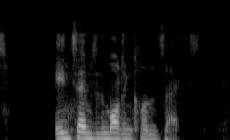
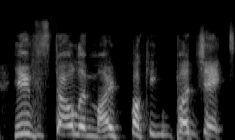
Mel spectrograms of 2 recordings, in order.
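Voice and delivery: put-on enraged scream, pitched very high; 9 semitones higher, 4 dB louder than usual. Retelling someone storming into Number 10, retelling a scream. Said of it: "Gordon storms into number 10 and screams".

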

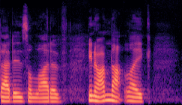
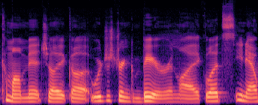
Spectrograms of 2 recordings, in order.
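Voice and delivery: put-on male voice, much lower; 2 semitones lower than usual. Speaker acting out how a listener's guy friend would reply, imitating a guy friend. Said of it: "Say it again".

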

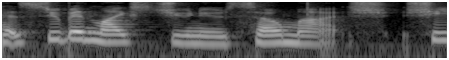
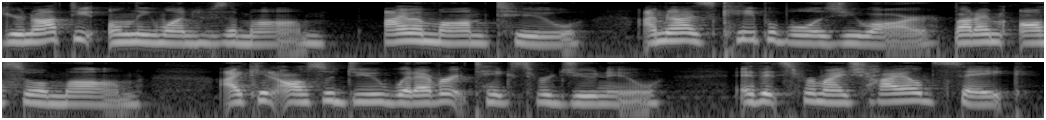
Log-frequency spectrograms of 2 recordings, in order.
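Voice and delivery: ordinary talk, nothing marked

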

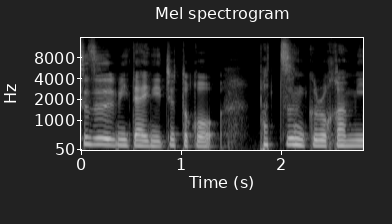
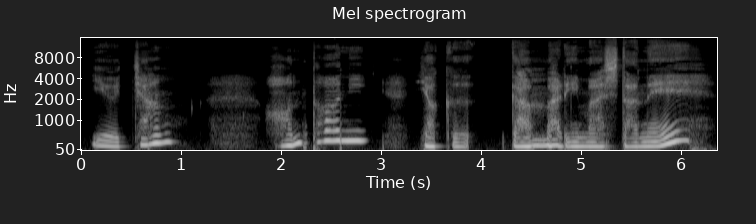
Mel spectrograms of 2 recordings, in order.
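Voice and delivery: put-on very slow, gentle grandma voice. Doing an impression for the listeners: slow, talking-to-you granny voice. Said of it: "ゆっくりね、語りかける感じのおばあちゃん".

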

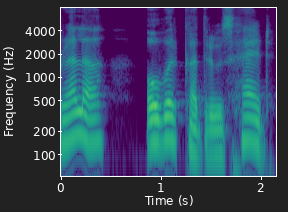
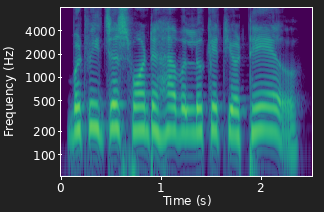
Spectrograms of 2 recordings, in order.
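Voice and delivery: hurried, pitched-up cry; 6 semitones higher than usual. Narrator reads Kadru interrupting the other speaker: crying out in a hurry. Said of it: "Kadru cried out in a hurry".

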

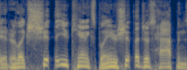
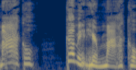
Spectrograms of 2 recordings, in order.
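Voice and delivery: imitated odd drunk man voice; 7 semitones higher than usual. Retelling how a drunk man at the office called him over, mimicking his put-on voice. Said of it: "he was like using a different voice".

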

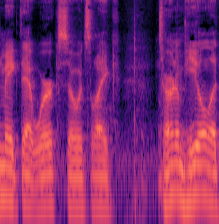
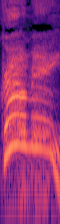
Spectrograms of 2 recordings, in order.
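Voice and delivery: mocking, obnoxious put-on wrestler yell, higher and louder; 5 dB louder than usual. Retelling what the wrestler said on camera: imitating Xavier Woods yelling. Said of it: "obnoxious shit yelling into the camera".

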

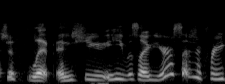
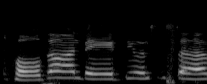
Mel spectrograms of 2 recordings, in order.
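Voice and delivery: put-on sing-song voice, higher; 4 semitones higher than usual. Retelling a reality show scene, quoting the boyfriend: imitating a sing-song voice. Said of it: "the sing song stops".

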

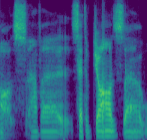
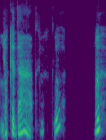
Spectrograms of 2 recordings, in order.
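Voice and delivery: very high, soft half-whisper; 10 semitones higher, 4 dB quieter than usual. Speaker acts out what they keep saying to the jar, half-whispering. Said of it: "I just keep whispering to the jar".

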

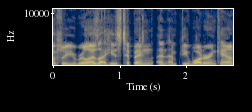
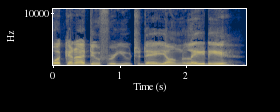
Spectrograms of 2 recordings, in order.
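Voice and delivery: put-on aged old man character voice; 4 semitones higher than usual. Role-playing, greeting a young lady about her symptoms, in an old man voice. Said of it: "now you're an old man".

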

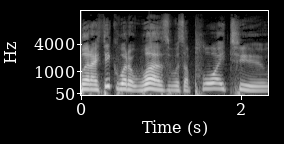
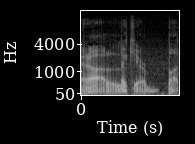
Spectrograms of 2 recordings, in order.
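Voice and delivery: put-on movie star voice, groggy and just woken up; 14 dB quieter than usual. Asked to do one, a guest gives a Sean Connery impression. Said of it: "Sean Connery right when he wakes up".

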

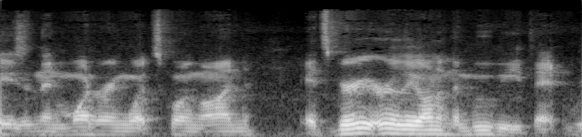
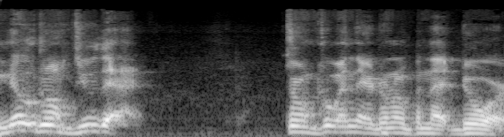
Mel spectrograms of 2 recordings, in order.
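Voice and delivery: high, loud hollering; 7 semitones higher, 4 dB louder than usual. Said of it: "yelling at the T V".

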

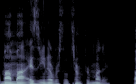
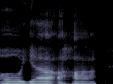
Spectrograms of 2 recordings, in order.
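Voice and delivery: put-on old woman's Chinese accent; 4 semitones higher, 4 dB quieter than usual. Describing a woman who relearned english, the speaker does an old chinese lady accent. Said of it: "in a Chinese accent where it's like this old Ch- Chinese lady".

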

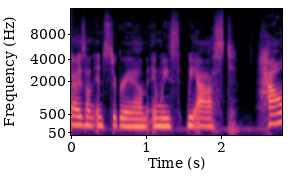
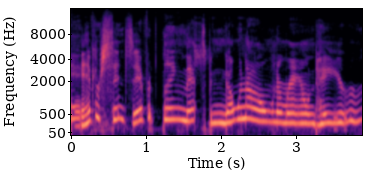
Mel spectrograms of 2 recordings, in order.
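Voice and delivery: put-on elderly Southern man's voice, pitched up; 6 semitones higher than usual. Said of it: "go-to voice is always an old southern man".

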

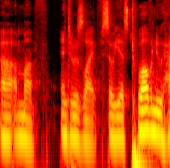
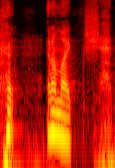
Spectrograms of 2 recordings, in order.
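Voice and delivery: usual speaking voice

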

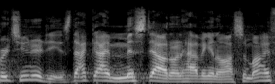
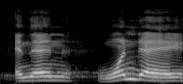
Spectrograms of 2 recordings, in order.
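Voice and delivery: plain

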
